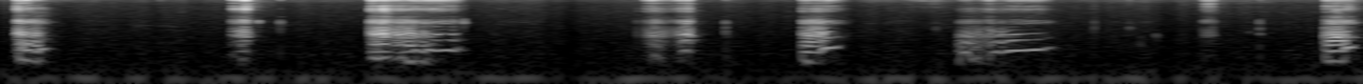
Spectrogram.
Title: Newborn Hiccups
